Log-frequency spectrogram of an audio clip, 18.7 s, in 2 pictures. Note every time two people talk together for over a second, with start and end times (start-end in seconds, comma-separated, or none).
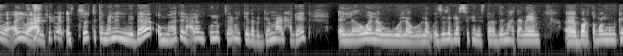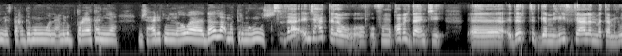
none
